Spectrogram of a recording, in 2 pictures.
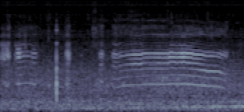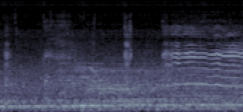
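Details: Domestic cats during rough mating, giving a long drawn-out harmonic yowl that swells and wavers for about two seconds, followed by shorter wailing cries, over low background rumble.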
